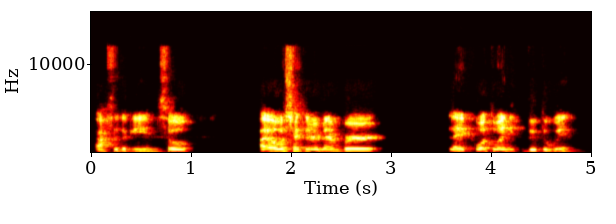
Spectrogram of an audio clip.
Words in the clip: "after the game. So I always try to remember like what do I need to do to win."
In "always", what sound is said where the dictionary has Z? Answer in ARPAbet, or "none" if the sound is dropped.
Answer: S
